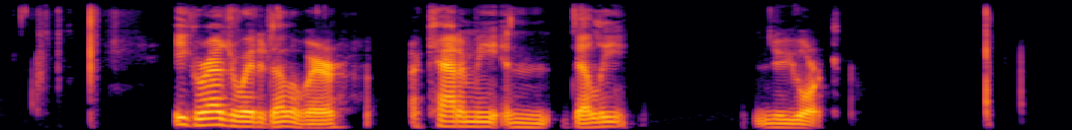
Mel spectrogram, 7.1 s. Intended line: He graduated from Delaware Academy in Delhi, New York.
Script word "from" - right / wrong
wrong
